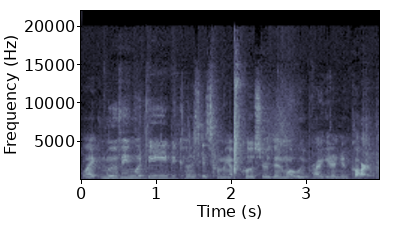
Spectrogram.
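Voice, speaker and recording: A woman talks with lively intonation. Noticeable background noise and audible room echo are present. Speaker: family vlogger. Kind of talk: casual tutorial vlog. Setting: home office, speaking to camera. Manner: rambling, filler-heavy.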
